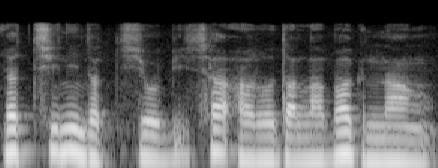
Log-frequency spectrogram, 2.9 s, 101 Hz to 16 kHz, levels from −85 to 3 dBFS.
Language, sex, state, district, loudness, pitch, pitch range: Garo, male, Meghalaya, South Garo Hills, -15 LUFS, 135 Hz, 130-160 Hz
